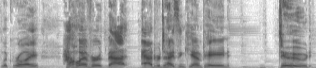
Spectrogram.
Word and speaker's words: LaCroix: how to pronounce it lacroix rhymes with enjoy and vanilla coke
